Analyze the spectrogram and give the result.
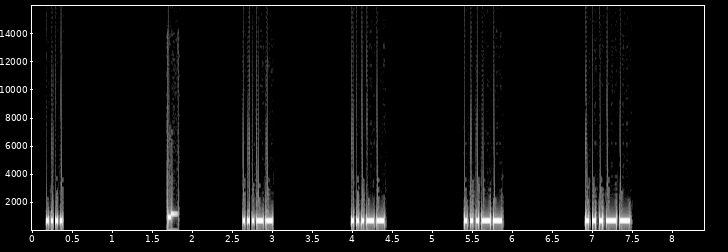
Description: Morse code, heard as a keyed tone, about 37 wpm, spaced as for 8 wpm, 700 Hz. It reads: H 3333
